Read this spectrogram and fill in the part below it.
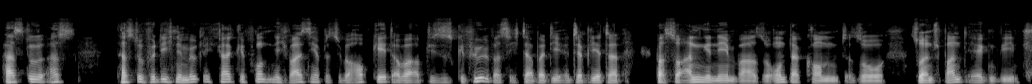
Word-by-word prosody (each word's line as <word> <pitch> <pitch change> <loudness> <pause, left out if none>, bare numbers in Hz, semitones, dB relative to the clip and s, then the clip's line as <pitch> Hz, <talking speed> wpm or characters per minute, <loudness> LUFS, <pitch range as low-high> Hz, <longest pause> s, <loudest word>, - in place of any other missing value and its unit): Hast 105 +2 +4
du 120 -3 +2
has 115 +1 -3 0.5
hast 105 +2 +3
du 125 - +3
für 120 0 -2
dich 120 -3 -1
'ne 110 - +3
Möglichkeit 120 +1 0
gefunden? 120 -3 -2
Ich 100 -7 -3
weiß 110 +1 +3
nicht, 110 - -3
ob - - -13
das 95 -2 -8
überhaupt 100 +5 -2
geht, 115 0 +2
aber 95 0 +2
ob 95 - -7
dieses 95 -2 -6
Gefühl, 145 -1 0
was 90 - -3
sich - - -7
da - - +2
bei - - +2
dir 90 -1 -3
etabliert 90 +1 0
hat, 85 -1 +1 0.2
was - - +3
so - - +3
angenehm 90 -6 +2
war, 85 0 +1
so 80 -1 -4
runterkommt, 85 -4 0
so 85 0 0 0.3
so 100 - +6
entspannt 100 +5 +1
irgendwie, 85 -4 -4
100 Hz, 220 wpm, -24 LUFS, 85-110 Hz, 0.5 s, so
